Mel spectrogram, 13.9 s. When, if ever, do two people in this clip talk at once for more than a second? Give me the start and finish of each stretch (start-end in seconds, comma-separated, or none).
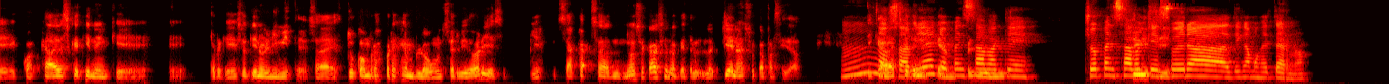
8.7-10.1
